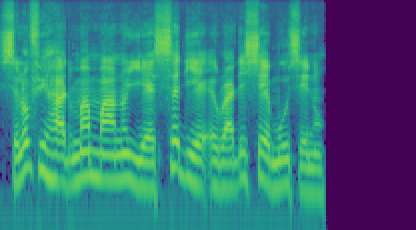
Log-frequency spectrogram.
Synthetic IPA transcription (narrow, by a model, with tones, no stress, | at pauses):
se˨lo˦fi˦ɦa˨dmã˦m̩˦mã˦nʊ̃˦jɛ˨sɛ˦dɪ˨ɛ˨ʔæ˨wu˨ɾa˨dɪ˦ɕɛ˦mo˦se˨nʊ̃˦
